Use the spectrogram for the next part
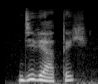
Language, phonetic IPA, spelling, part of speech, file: Russian, [dʲɪˈvʲatɨj], девятый, adjective, Ru-девятый.ogg
- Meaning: ninth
